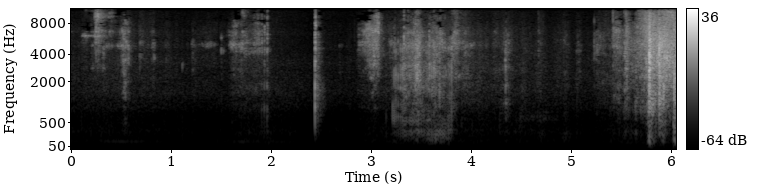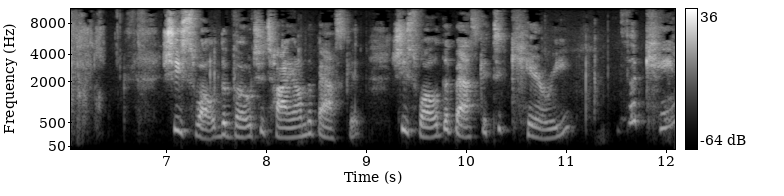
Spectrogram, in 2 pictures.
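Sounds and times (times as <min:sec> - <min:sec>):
paper pages rustling: 0:02.9 - 0:07.8.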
